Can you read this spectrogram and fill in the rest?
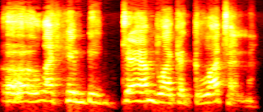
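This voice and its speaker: A man plays Falstaff, a fat, boastful old knight, in a slow, husky voice that swoops high and low. He blusters through his lines with stagey relish, sounding like someone on a video call. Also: animated, exaggerated voice. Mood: blustering. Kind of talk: live-streamed Shakespeare scene reading.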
